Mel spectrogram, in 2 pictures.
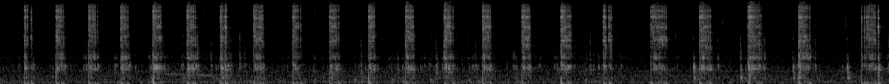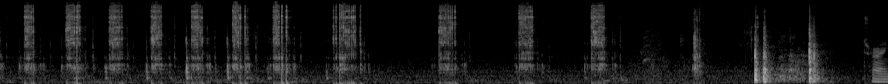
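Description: A ratchet tightening the battery negative terminal nut on a Honda Element, a loud, steady run of close-up pawl clicks in quick even strokes with brief pauses, ending in a few heavier knocks.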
